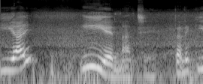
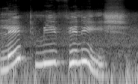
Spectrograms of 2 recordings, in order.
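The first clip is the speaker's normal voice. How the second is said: slow model reading; 7 semitones higher, much slower than usual. Shown as a demonstration. Teacher slowly modelling Let me finish for students. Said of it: "পড়ো এবার তোমরা".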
